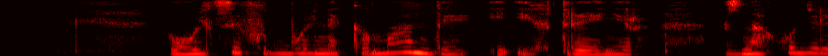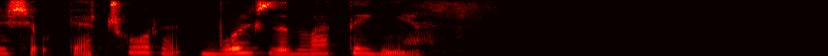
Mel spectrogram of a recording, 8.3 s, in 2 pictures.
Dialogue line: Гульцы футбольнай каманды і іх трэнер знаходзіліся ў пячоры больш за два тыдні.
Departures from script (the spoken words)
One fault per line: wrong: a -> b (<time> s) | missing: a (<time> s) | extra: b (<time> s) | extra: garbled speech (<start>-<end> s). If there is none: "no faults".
no faults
